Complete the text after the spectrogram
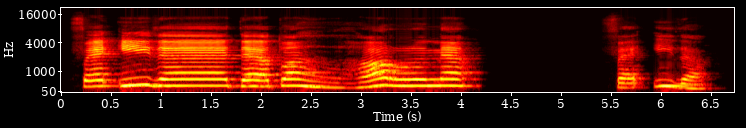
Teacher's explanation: کرنا ہم نے، یطہرن، فَإِذَا تَطَهَّرْنَ، فَإِذَا، اب آپ پڑھیں فَإِذَا، تو اے نہیں پڑھنا آپ نے، ای پڑھنا ہے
